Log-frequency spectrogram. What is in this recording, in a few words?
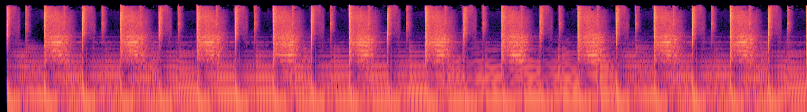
Instrumental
